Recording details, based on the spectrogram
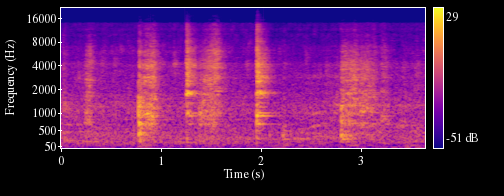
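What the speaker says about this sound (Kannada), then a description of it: "ಫುಲ್ಲು ಎಣ್ಣೆಯಲ್ಲೇ ಅದು ಫ್ರೈ ಆಗಬೇಕು" Biryani being stirred in a pot as it fries in oil, several distinct metal scrapes and clanks of a ladle against the vessel over faint sizzling, close and without speech.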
